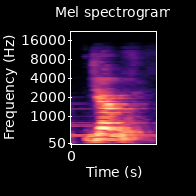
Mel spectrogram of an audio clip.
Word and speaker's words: Yahweh: por estos 2000 años, hay una discusión de cómo se pronuncia. Pero lo voy a hacer como una manera simplemente de que entienda que la palabra Jehová en otro idioma, en hebreo, entonces es Yahweh.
